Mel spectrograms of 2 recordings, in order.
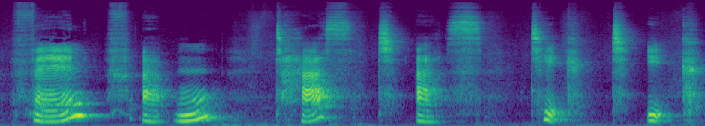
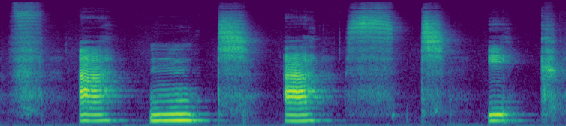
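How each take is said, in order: First: "Fan", "tas", "tick" said whole, then each sounded out; syllable by syllable. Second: "f, a, n, t, a, s, t, ik" spelled one separate sound at a time; sounding out letter by letter. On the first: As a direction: chunk "fantastic" into three beats, then spell each beat. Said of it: "break those words into their syllables and spell each part". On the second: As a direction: break "fantastic" into single letter sounds, each clipped apart. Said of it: "breaking it up into letter sound correspondences". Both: Shown as a demonstration.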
